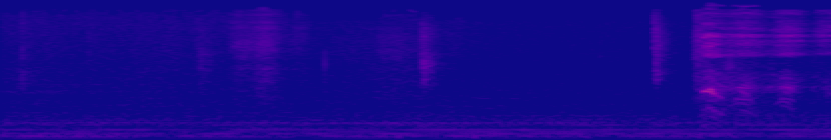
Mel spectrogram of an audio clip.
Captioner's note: chuckles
